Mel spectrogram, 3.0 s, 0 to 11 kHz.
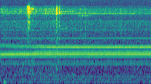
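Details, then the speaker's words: BMW E60 locked and parked, engine off, should be asleep; faint constant hum with light ticks as a solenoid valve stays energized; fault codes 29AF (terminal 15) and 299D; cause was the IBS battery sensor, damaged by water leaking in through the trunk vent, draining the battery. "parece que hay alguna electroválvula que mantiene tensión y no llega a entrar el coche en descanso entonces sigue con ese consumo"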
